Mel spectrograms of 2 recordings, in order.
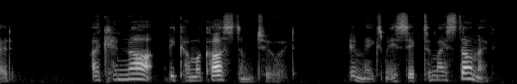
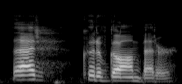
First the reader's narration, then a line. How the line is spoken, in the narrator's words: I said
